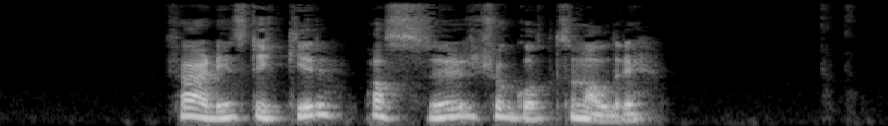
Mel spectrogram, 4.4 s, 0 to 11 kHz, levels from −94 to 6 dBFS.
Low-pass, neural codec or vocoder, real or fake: 9.9 kHz; none; real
